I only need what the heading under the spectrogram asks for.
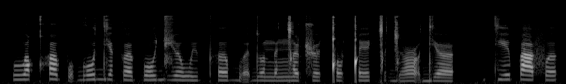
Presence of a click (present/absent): present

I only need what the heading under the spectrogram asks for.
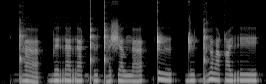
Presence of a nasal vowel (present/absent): absent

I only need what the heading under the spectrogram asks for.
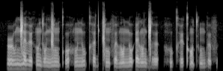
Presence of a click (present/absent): present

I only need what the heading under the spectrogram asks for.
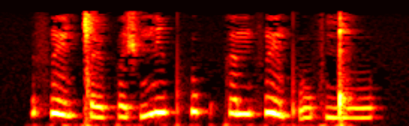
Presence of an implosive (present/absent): absent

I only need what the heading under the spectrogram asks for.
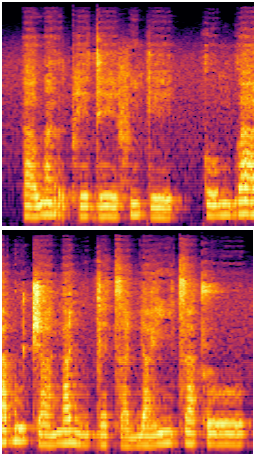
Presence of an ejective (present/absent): present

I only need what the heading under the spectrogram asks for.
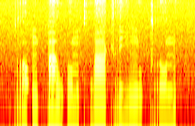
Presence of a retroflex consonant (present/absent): absent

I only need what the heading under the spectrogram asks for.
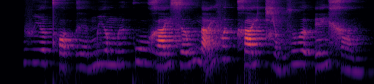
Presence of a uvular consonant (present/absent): absent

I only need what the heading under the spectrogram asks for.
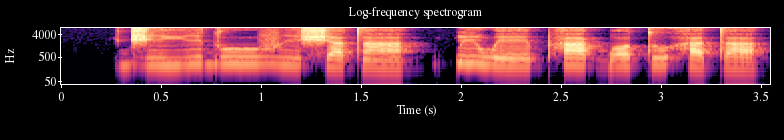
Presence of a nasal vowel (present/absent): present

